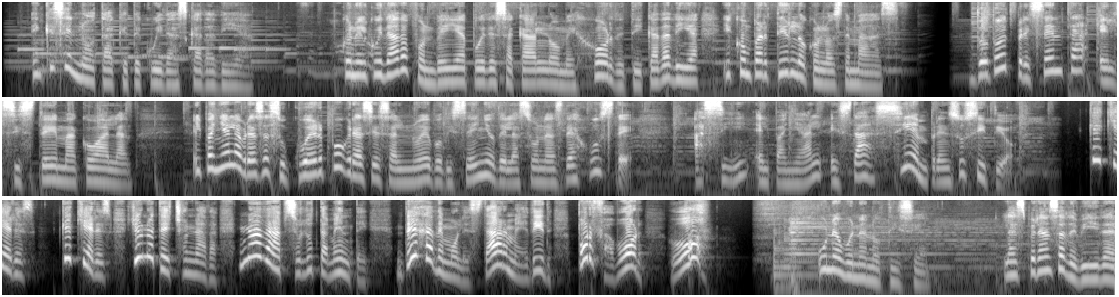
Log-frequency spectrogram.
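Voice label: Spanish Latin American, General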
